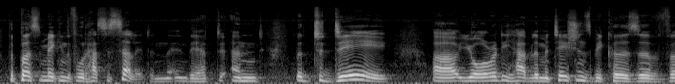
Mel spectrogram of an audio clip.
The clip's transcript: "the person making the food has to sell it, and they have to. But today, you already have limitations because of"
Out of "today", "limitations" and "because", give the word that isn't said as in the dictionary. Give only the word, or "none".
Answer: none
